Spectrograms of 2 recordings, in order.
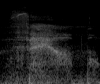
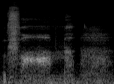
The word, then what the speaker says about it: vam: g yes not twice this sound is vam or vom the crystals that go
